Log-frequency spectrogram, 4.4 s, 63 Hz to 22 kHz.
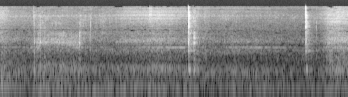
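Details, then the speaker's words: Parmak Solar Pak 12 (12 V) fence charger with no batteries installed, running off its solar panel facing the sun: sharp, isolated ticks a second or so apart in a quiet room, normal pulsing; the panel sends about 21 V to the battery, too high. "I could hear like ticking I was like what the hell is that ticking it was a unit it there's no batteries inside there so why is it clicking well because it's running off the panel"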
